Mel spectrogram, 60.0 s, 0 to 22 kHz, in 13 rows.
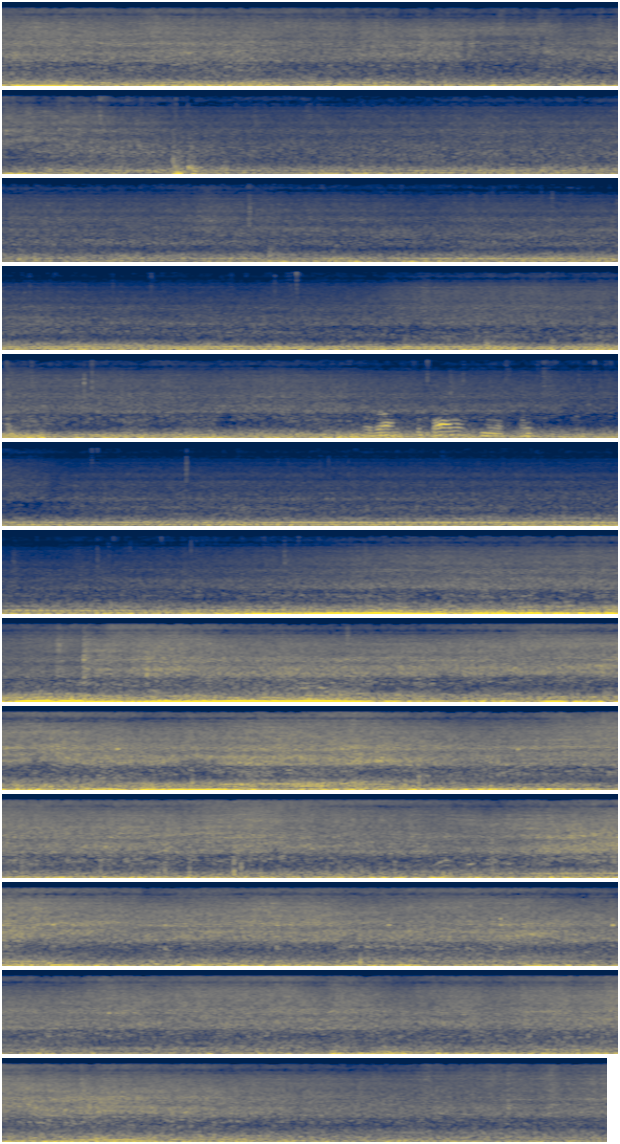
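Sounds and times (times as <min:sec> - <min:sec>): rain falling: 0:00.0 - 0:59.9
road traffic: 0:00.0 - 0:59.9
tyres hissing on wet asphalt: 0:00.0 - 0:59.9
deep rumble: 0:12.3 - 0:45.4.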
